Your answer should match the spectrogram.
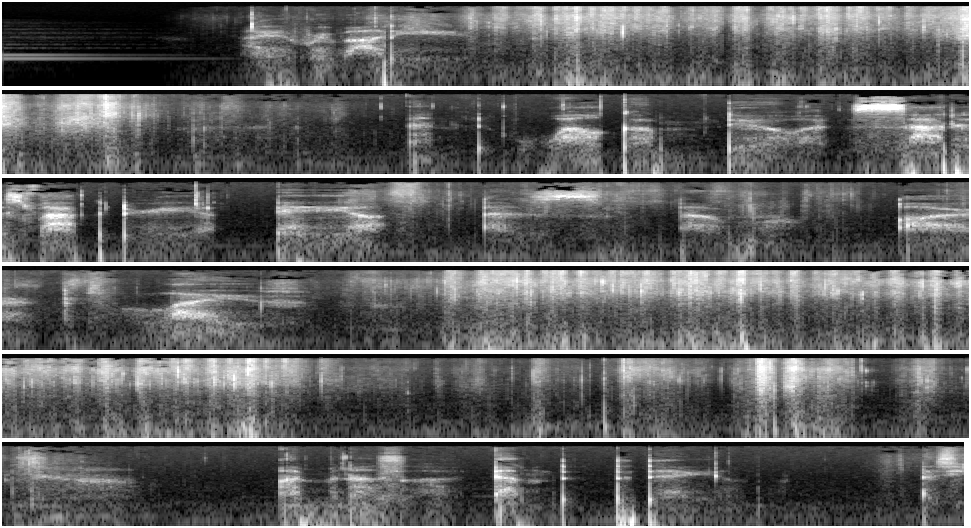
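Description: Close-miked whispering, interleaved with the rubbing and crinkling of latex gloves near the microphone. The tail of a short music jingle fades out in the first second.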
